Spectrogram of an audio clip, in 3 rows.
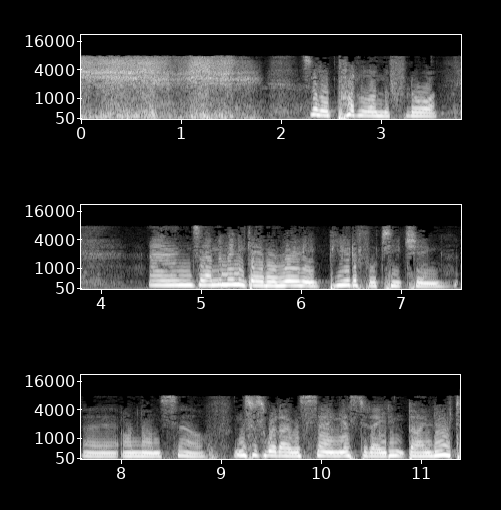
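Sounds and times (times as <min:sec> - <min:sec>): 
person making a breathy mouth hiss imitating a deflating balloon: 0:00.0 - 0:01.9
speech: 0:02.3 - 0:03.9, 0:04.5 - 0:11.3.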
